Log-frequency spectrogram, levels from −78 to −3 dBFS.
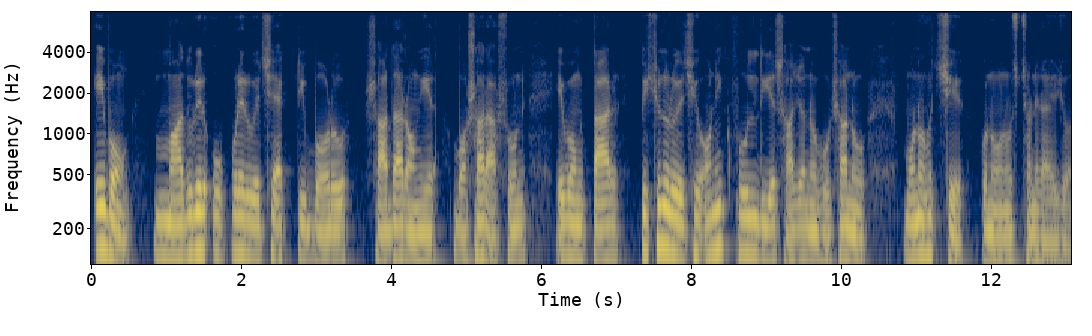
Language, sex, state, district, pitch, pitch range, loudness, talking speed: Bengali, male, West Bengal, Malda, 105 Hz, 95-115 Hz, -23 LUFS, 110 wpm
